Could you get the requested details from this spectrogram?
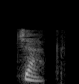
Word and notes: jack: {dʒæk}

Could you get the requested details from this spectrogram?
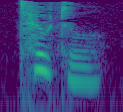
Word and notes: total: ‘təʋtəl

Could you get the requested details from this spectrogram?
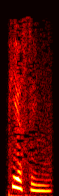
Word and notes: piercing: ‘pıərsıŋ

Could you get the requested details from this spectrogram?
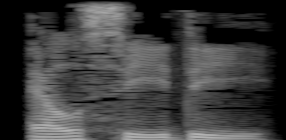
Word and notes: LCD: ,el,sı:’di:

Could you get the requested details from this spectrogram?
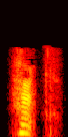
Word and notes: hack: hæk

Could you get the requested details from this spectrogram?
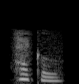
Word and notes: heckle: ‘hekəl

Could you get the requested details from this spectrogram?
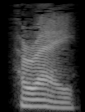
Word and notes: hurray: hə’reı

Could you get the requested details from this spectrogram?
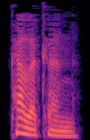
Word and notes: pelican: ‘peləkən

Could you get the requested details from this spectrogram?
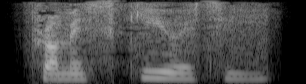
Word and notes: promiscuity: ,prɒmı’skju:ətı

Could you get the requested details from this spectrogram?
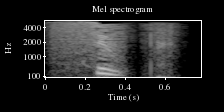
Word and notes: soup: su:p

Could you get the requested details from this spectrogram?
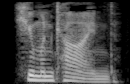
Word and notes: humankind: ‘hju:mən,kaınd

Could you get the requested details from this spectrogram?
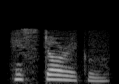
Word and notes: historical: hı’stɔ:rıkəl

